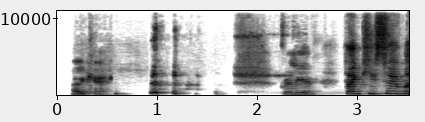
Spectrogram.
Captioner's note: laughs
